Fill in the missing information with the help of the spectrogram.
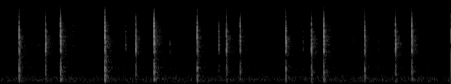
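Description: An open plastic CD jewel case, held in one hand, has its clear plastic tray tapped quickly with the fingertips and short nails. About 17 sharp, bright clicks ring out at an uneven pace, each dying away almost at once, over a quiet background.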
